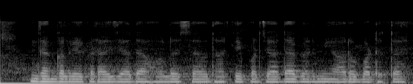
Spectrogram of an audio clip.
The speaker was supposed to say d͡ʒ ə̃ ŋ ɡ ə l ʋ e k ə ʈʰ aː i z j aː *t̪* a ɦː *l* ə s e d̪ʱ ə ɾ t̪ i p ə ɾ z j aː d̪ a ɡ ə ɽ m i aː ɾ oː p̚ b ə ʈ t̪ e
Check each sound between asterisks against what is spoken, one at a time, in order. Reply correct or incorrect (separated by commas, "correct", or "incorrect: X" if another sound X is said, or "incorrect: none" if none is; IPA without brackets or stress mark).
incorrect: d̪, correct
